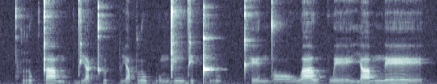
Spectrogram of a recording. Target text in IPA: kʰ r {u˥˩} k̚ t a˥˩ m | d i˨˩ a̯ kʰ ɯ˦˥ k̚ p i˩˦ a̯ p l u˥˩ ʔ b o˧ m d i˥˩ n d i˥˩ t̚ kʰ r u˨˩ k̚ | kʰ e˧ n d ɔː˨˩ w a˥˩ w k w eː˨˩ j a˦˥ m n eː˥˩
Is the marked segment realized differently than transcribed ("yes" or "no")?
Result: no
